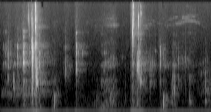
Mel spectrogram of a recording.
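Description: Chewing on eucalyptus throat lozenges: two sharp crunching bites stand out, with softer wet mouth clicks and smaller crunches between, quiet over a low steady hum.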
